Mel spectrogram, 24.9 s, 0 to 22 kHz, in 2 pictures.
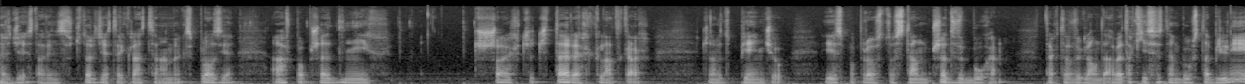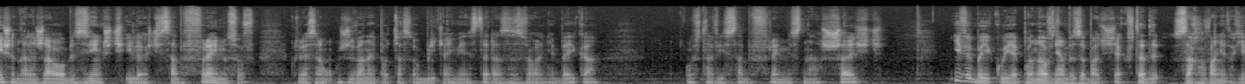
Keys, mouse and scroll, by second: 1.8 Left, 2.3 Left, 2.8 Left, 3.4 Left, 4.0 Left, 16.2-18.1 drag, 20.1-21.9 drag, 24.0-24.9 drag.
